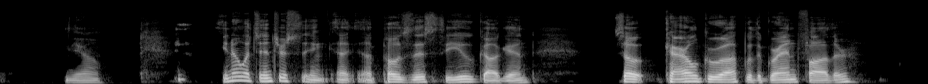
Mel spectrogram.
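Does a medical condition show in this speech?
No.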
